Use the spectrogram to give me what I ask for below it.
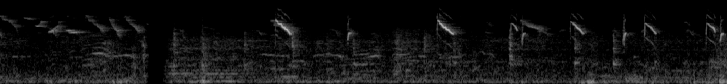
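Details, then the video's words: Calls of a female warbling white-eye, used to lure males into song. A string of sharp, high, downward-slurred notes comes at irregular intervals, over a busy bed of softer chirps and low background rumble. "suara pleci betina untuk memancing bunyi jantan."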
